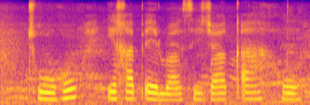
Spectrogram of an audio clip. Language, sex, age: Southern Sotho, female, 19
